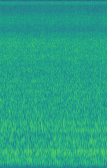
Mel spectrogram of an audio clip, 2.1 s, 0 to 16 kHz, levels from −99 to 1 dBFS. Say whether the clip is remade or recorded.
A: recorded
